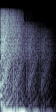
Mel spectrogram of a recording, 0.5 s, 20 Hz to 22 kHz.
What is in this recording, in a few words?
Clap, Roland JX-305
